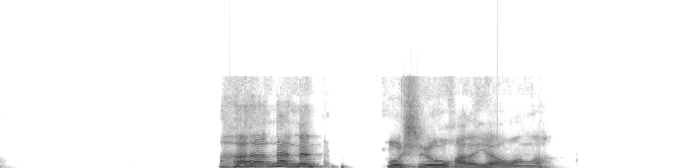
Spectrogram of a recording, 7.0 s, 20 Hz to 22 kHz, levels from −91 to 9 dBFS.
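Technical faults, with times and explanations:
2.29 s and 4.97 s, dropped samples: a few samples likely went missing, so the waveform jumps abruptly, heard each time as one sharp click.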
